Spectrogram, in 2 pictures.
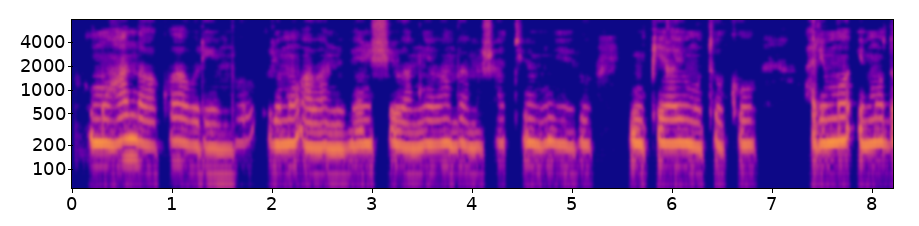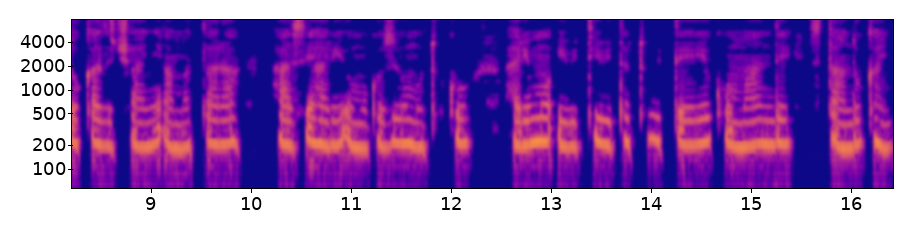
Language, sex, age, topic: Kinyarwanda, female, 25-35, government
